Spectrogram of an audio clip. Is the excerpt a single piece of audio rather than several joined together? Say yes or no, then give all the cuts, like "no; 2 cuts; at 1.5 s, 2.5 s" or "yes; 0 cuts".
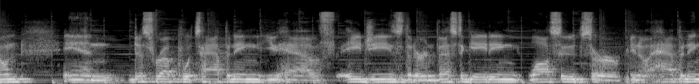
yes; 0 cuts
